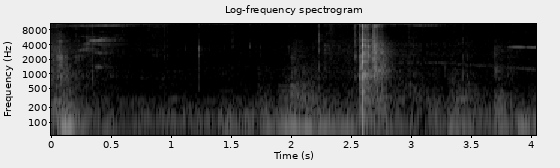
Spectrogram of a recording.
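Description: Quiet handling noises with a few small clicks, and one sharp click about two and a half seconds in.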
